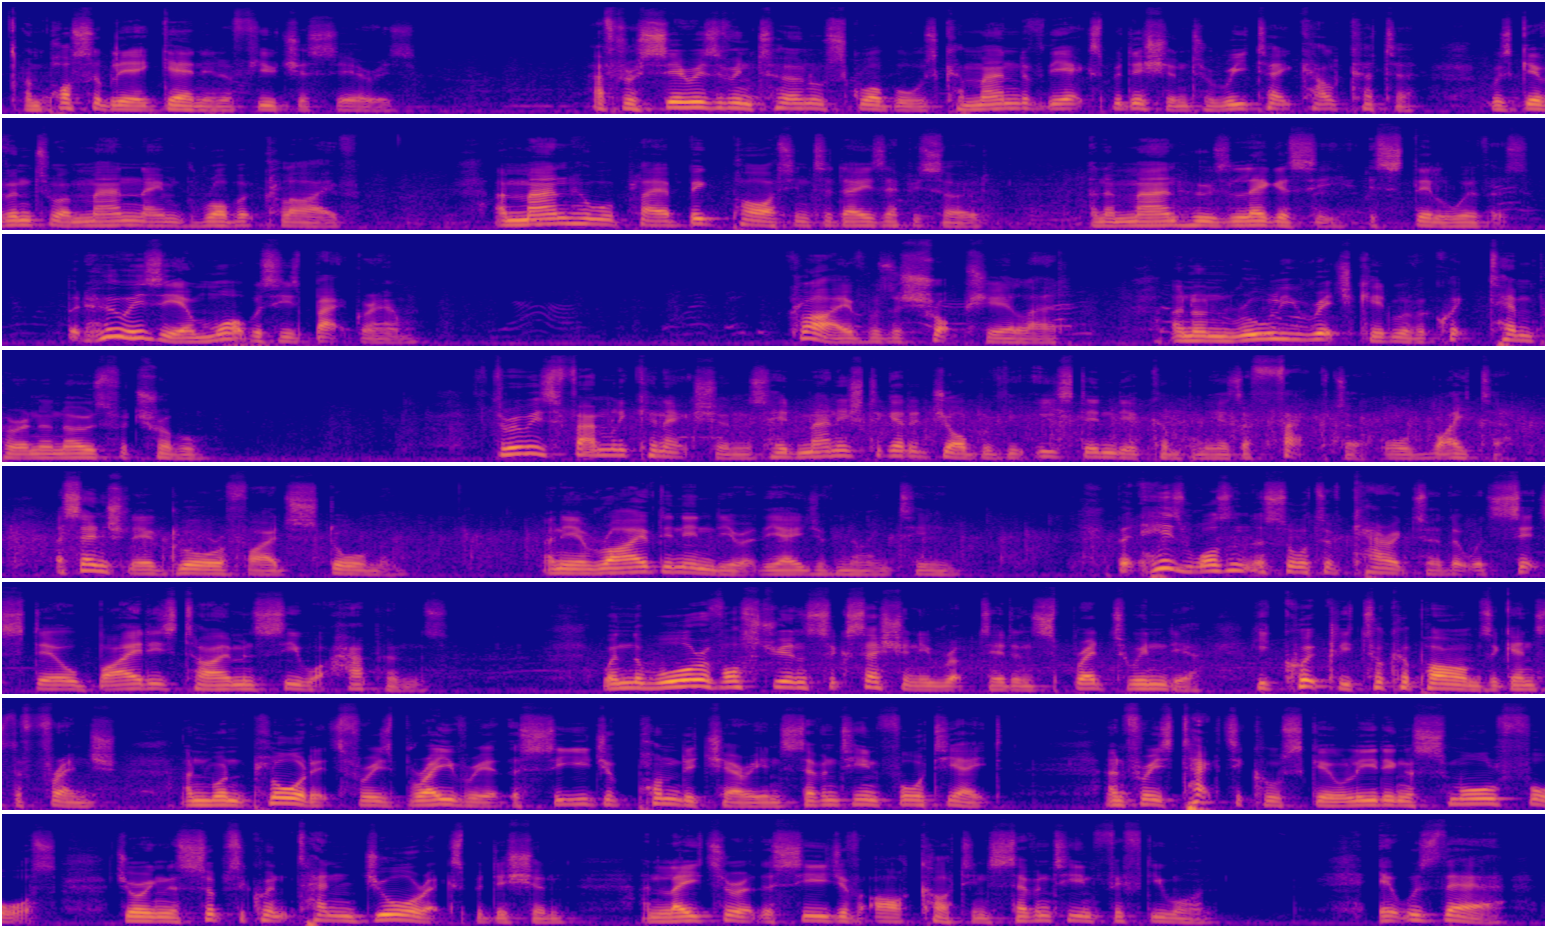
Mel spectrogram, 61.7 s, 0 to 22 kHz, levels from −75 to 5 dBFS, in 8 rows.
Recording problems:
crowd noise; faint; until 47 s; 20 dB below the speech

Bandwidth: 18.5 kHz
